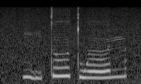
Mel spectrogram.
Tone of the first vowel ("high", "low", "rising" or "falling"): low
